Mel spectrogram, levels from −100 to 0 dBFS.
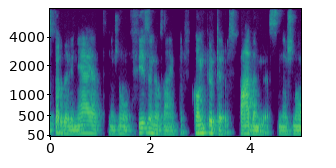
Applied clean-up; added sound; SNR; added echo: none; none; none; none.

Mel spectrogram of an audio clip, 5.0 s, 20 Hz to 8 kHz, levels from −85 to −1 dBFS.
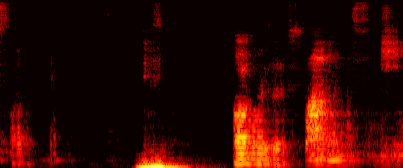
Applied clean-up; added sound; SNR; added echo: neural mask model DeepFilterNet 3.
